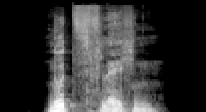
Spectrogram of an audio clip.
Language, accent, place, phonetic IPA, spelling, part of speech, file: German, Germany, Berlin, [ˈnʊt͡sˌflɛçn̩], Nutzflächen, noun, De-Nutzflächen.ogg
- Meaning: plural of Nutzfläche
